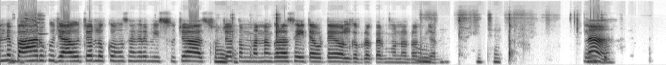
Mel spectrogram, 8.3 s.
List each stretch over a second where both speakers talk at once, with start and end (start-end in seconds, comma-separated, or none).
none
